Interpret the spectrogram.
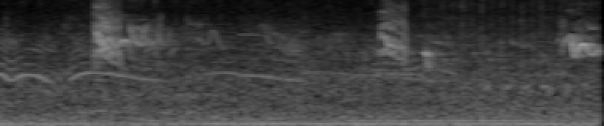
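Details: Red-faced mousebird at a birdbath on its first visit; three short, bright chirps about a second apart over a thin, steady whistled tone and soft background hiss.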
